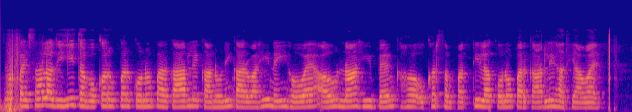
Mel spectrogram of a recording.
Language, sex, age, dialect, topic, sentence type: Chhattisgarhi, female, 25-30, Eastern, banking, statement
